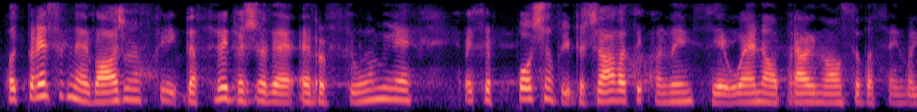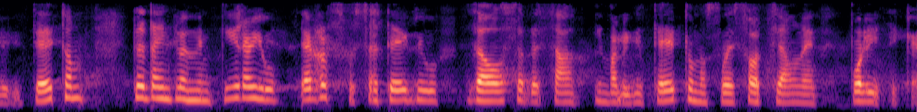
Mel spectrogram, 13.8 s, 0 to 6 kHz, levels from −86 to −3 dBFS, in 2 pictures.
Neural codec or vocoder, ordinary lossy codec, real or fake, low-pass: codec, 16 kHz, 1 kbps, FreqCodec, larger model; none; fake; 5.4 kHz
